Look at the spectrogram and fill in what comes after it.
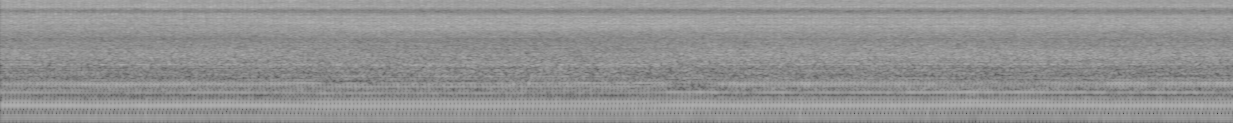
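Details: Craftsman self-propelled mower with Honda engine, previously would not start, running after the missing/misplaced gasket was refitted; steady, even drone with smooth unbroken beat, holding speed without stumbling or surging, smoking a little.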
